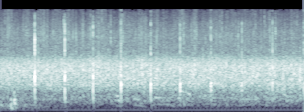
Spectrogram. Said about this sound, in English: In Jesus' name, why don't we all clap our hands now all across the house and give God praise.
